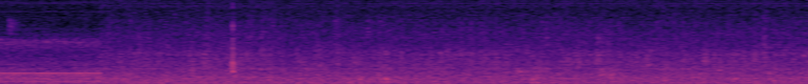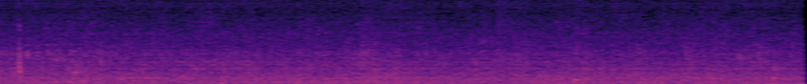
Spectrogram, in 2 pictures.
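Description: A steady, even hiss with a few faint ticks and no other distinct sound.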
